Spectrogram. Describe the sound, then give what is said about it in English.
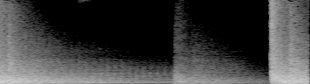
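Gunfire at a gun range: three loud, sharp shots, each followed by a long ringing decay before the next blast cuts in. “Rick Echter is a firearms instructor from Detroit who sits on the board of the National Rifle Association. Another day at the gun range.”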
